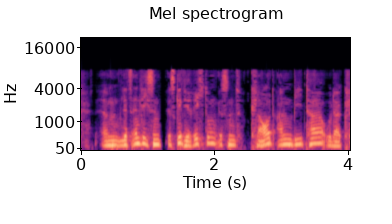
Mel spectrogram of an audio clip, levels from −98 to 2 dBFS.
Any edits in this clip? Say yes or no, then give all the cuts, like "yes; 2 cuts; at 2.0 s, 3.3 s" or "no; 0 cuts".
yes; 3 cuts; at 1.2 s, 1.5 s, 2.5 s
